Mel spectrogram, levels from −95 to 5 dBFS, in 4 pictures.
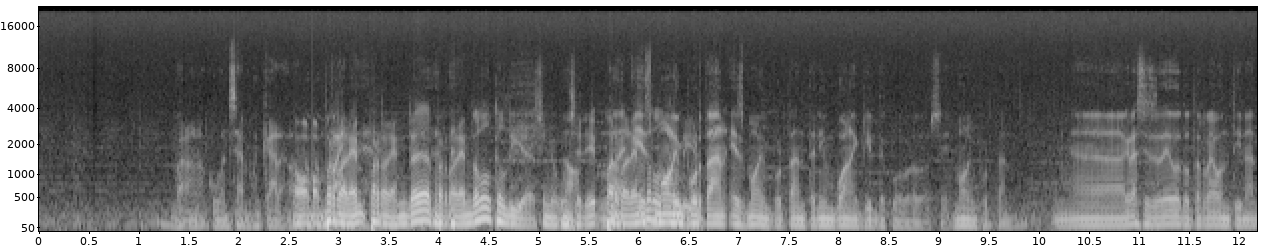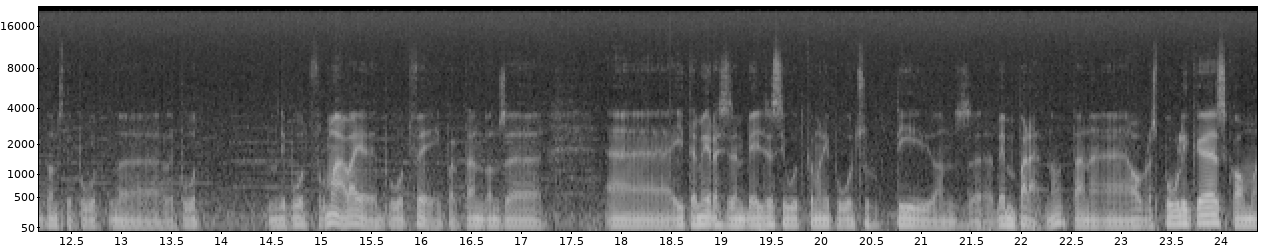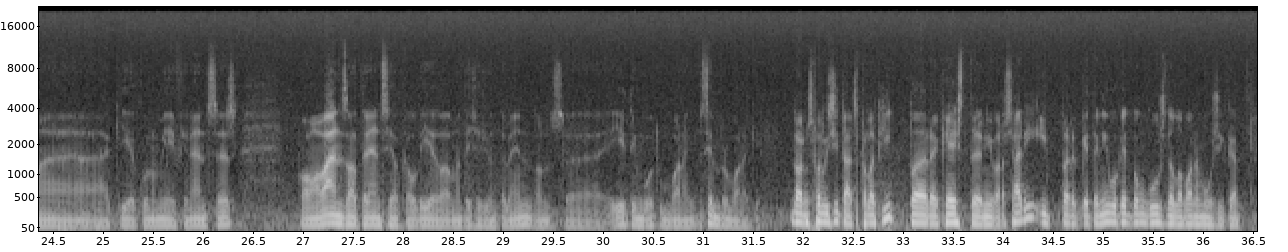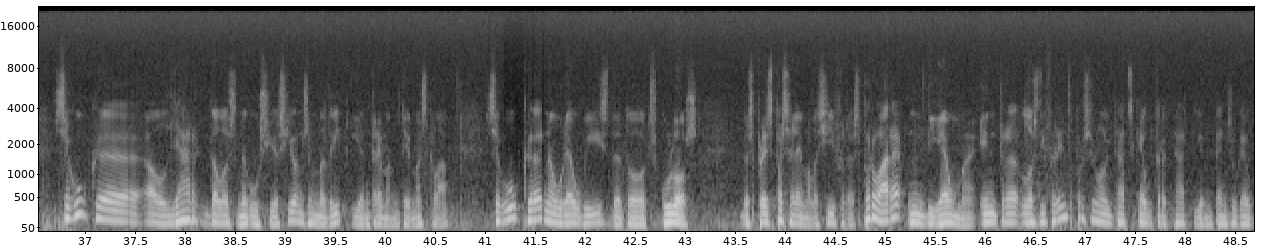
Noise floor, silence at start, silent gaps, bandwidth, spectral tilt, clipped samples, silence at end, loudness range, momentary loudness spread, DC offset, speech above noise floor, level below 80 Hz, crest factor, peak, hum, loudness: -44 dBFS; 0 s; none; over 20 kHz; -7 dB/octave; under 0.1%; 0 s; 10 LU; 15 LU; under 0.1%; 21 dB; -36 dBFS; 22 dB; -2 dBFS; none; -24 LUFS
